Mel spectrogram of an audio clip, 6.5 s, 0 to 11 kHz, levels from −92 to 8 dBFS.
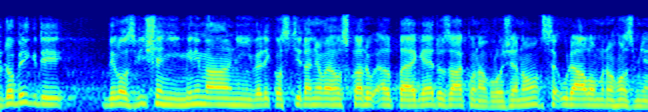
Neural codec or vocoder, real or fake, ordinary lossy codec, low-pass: codec, 16 kHz, 16 kbps, FunCodec, trained on LibriTTS, 50 frames a second; fake; AAC, 48 kbps; 7.2 kHz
